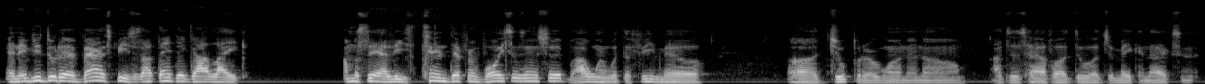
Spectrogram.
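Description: A man's voice: fairly low pitch, fairly even intonation, normal speed, warm tone. A man in casual chat, talking in heavy slang with lots of swearing and frequent laughter. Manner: slangy, profane, laughs often.

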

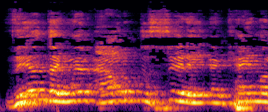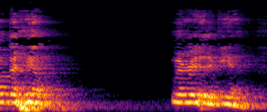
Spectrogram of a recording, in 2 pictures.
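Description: A man in his thirties with a Southern US accent, preaching a sermon at a church pulpit. He swings from loud, high-pitched preaching to low, soft passages. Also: measured pace. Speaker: pastor. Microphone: handheld mic, filmed from far off. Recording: echoey church from far off.

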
